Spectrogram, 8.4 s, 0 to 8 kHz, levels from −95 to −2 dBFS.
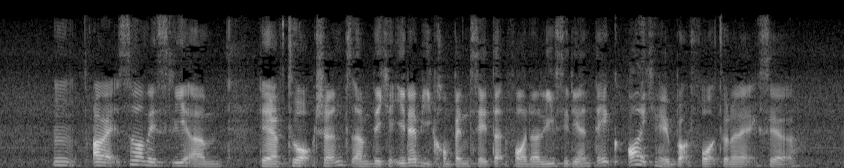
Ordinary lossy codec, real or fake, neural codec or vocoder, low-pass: MP3, 48 kbps; real; none; 7.2 kHz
